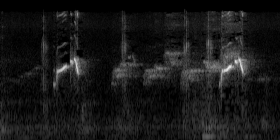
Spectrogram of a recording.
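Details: Lure recording of a prinia in the 'narung' style: a sharp, rising, whistled upslur, softer buzzy twittering notes in between, then a second loud upslurred note with clicking.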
